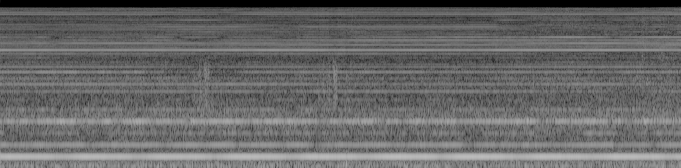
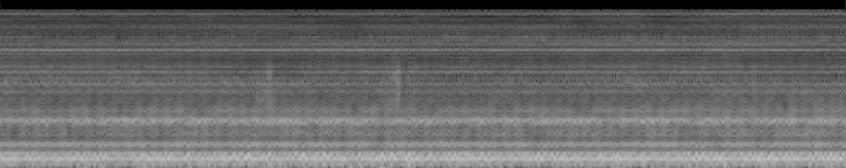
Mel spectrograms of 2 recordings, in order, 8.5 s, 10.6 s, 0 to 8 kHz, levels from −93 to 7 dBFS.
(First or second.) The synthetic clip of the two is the second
